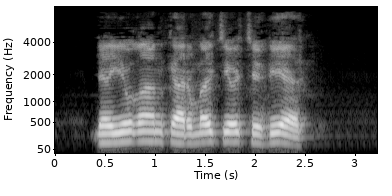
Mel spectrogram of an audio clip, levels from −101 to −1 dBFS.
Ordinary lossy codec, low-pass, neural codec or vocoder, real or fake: MP3, 48 kbps; 7.2 kHz; codec, 16 kHz, 2 kbps, FunCodec, trained on LibriTTS, 25 frames a second; fake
